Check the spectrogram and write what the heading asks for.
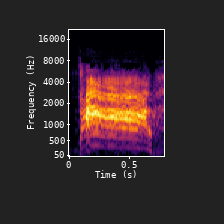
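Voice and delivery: hammed-up scream of pain; pained yell. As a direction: yelp as his foot is crushed. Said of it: "First he screamed".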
